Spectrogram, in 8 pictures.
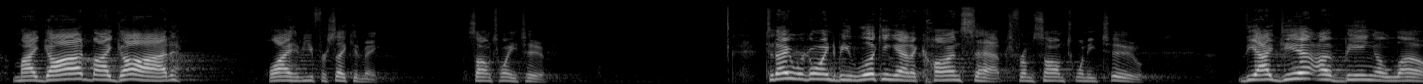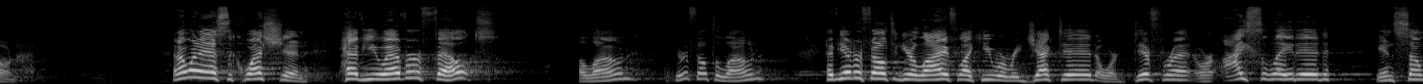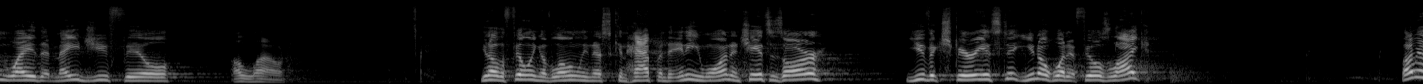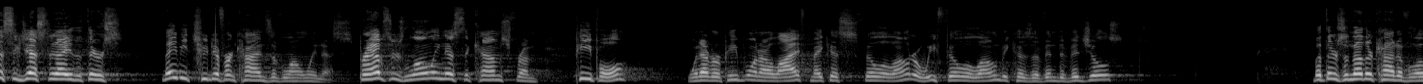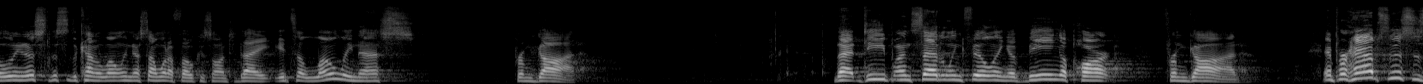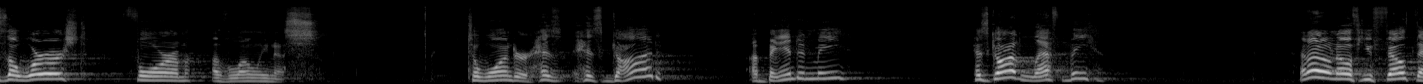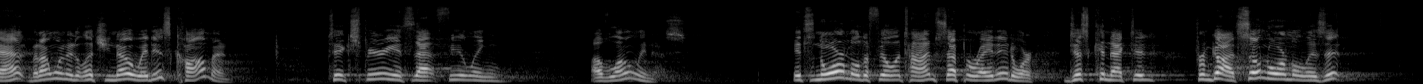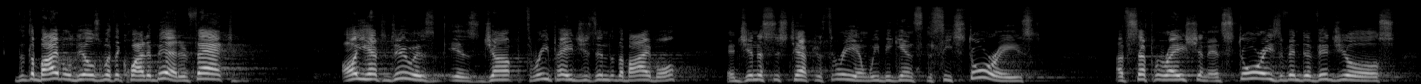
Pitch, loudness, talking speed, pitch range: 210 Hz, -26 LUFS, 135 wpm, 175-235 Hz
